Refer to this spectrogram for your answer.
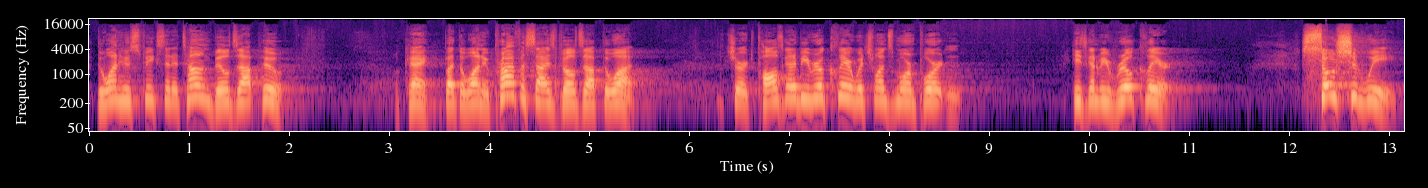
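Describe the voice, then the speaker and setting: A man's voice: high voice, expressive, normal speed, pauses often, darkish tone, long reverb tail. A man in his thirties preaching a sermon with passion, throwing questions out to the congregation. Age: 30s.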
